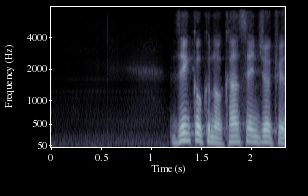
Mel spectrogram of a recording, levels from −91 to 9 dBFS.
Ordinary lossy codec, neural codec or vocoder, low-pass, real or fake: none; codec, 24 kHz, 0.5 kbps, DualCodec; 7.2 kHz; fake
